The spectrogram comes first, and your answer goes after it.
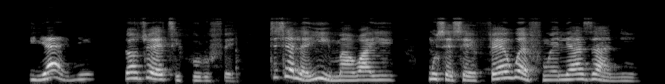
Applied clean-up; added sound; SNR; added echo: none; none; none; none.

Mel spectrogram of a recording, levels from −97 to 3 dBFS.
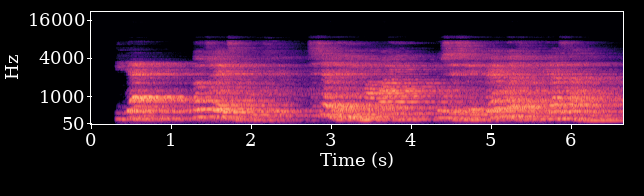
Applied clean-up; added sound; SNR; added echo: none; none; none; reverberation time 2.2 s.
